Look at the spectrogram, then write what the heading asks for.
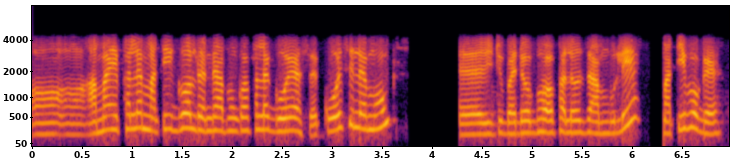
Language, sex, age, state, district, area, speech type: Assamese, female, 30-45, Assam, Biswanath, rural, conversation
